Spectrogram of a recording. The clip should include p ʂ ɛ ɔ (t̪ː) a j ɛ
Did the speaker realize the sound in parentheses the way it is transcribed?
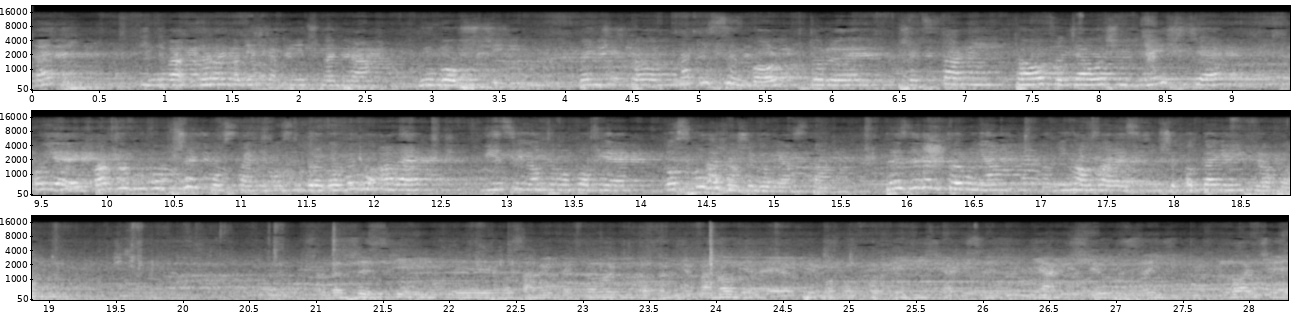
no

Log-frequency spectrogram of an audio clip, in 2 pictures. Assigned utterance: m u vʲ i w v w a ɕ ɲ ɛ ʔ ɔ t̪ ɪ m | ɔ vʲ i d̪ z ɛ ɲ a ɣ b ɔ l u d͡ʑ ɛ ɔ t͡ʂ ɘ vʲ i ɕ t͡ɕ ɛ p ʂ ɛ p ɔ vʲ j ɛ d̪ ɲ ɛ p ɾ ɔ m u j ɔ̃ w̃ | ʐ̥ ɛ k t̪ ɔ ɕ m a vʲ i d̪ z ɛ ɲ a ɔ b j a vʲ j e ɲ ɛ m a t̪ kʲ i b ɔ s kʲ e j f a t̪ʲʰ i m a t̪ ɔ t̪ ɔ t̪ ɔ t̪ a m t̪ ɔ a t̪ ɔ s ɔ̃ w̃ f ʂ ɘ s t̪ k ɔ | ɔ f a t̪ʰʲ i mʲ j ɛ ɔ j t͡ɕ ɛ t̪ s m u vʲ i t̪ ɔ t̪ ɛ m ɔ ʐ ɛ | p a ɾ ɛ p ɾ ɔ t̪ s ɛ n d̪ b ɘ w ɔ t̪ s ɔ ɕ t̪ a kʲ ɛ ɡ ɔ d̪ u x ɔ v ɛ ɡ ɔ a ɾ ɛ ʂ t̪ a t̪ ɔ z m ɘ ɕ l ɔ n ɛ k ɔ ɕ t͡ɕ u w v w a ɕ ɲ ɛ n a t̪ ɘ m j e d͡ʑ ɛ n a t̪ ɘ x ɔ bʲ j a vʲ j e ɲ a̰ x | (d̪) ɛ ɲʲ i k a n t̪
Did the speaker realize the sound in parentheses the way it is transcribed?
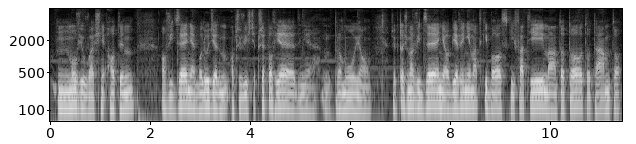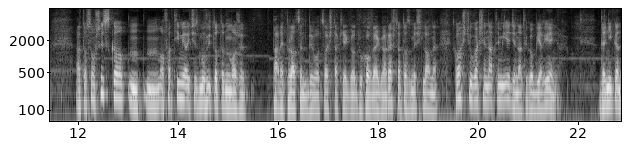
yes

